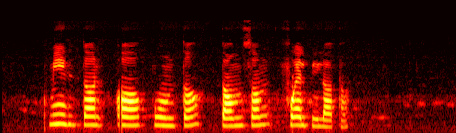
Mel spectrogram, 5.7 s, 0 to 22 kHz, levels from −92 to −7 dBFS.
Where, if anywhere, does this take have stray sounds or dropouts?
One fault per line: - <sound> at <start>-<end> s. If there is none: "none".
- dropout at 1.5-1.5 s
